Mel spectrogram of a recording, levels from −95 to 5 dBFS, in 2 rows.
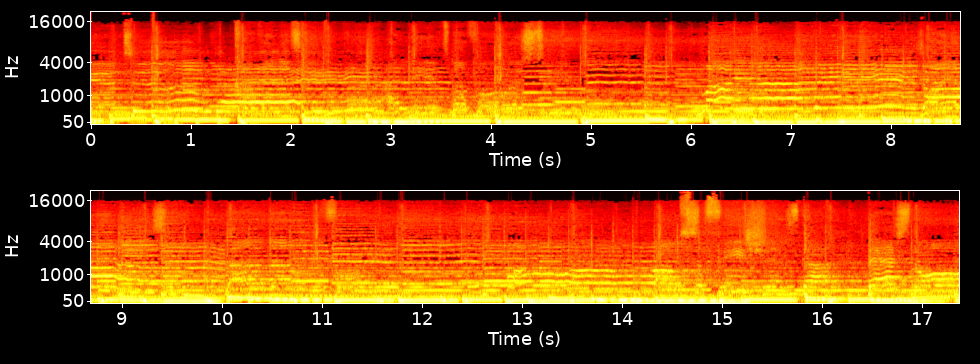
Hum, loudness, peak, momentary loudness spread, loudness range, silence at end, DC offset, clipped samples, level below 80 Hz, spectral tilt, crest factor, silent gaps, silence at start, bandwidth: none; -11 LUFS; 0 dBFS; 4 LU; 1 LU; 0 s; under 0.1%; 0.3%; -10 dBFS; -6 dB/octave; 8 dB; none; 0 s; 19 kHz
